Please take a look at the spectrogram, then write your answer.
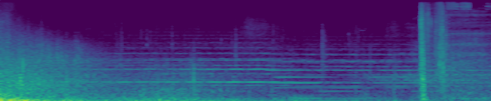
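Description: Confringo fire spell from the Hogwarts Legacy video game, a fiery blast that starts with a loud booming burst, decays into a crackling rumble, and ends with a sharp secondary pop near the end.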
